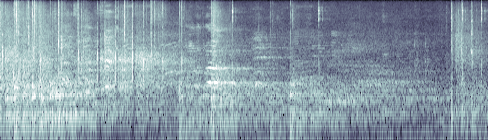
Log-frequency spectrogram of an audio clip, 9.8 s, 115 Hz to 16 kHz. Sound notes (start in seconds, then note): 1.8 applause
